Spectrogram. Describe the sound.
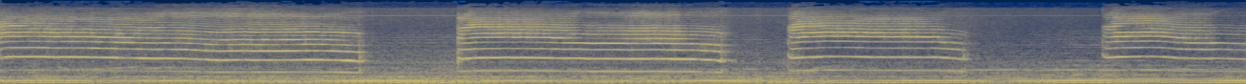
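Cat meowing outside a window: four long, drawn-out tonal meows in a steady sequence, the last cut off, loud and clear over a low constant hum.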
